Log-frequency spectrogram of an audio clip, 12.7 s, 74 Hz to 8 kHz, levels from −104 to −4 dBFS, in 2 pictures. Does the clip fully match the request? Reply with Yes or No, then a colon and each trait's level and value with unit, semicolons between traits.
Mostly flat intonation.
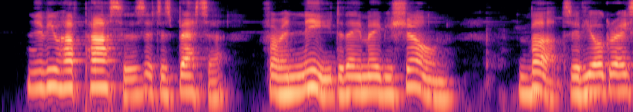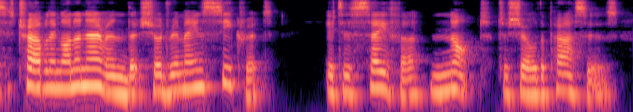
No: average, 4.2 semitones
